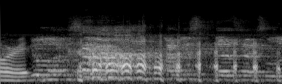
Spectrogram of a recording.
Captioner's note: laughing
